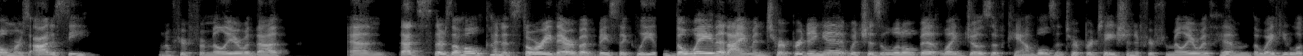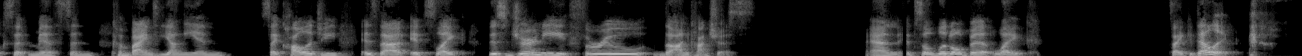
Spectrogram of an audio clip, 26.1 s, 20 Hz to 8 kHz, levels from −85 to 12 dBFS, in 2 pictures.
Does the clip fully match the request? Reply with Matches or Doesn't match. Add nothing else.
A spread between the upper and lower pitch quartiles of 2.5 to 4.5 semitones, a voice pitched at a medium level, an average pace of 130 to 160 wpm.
Matches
